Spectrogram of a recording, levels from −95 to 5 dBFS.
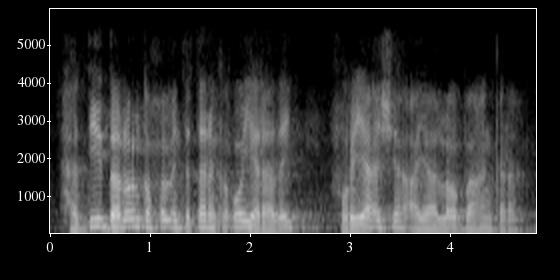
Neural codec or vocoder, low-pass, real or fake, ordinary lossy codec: codec, 24 kHz, 3.1 kbps, DualCodec; 5.4 kHz; fake; AAC, 32 kbps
